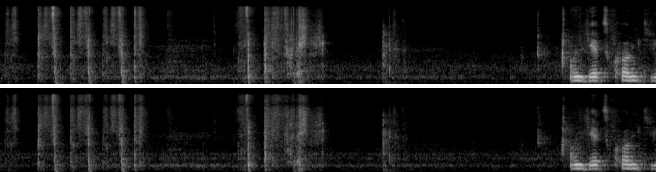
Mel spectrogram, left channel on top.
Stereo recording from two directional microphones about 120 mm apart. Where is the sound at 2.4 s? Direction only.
20° left (ahead or behind).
